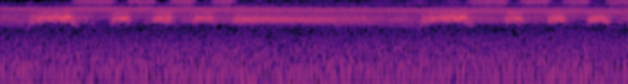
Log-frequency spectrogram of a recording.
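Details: Night-time cicada chorus in summer: pulsing bursts of shrill buzzing for the first few seconds, a smooth steady stretch in the middle, then the rhythmic throbbing returns toward the end.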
